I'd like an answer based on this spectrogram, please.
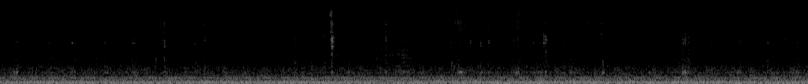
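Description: Close-up chewing and small crackles of someone eating crispy-skinned smokehouse chicken and tearing the meat apart with their fingers, over a steady low hum.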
